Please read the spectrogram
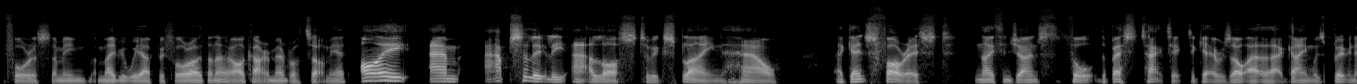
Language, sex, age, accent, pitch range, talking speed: English, male, 50-69, British, 95-110 Hz, 210 wpm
